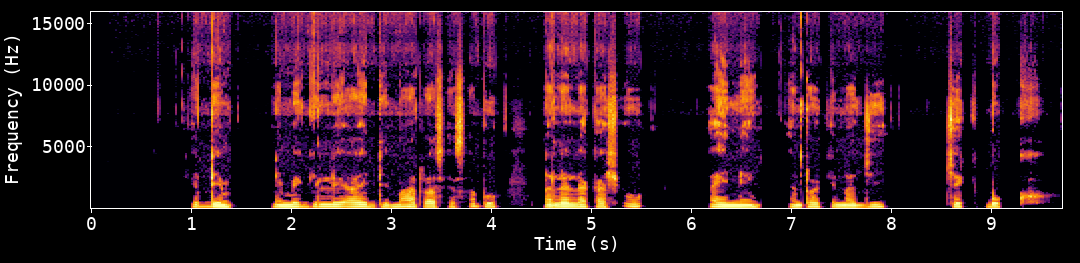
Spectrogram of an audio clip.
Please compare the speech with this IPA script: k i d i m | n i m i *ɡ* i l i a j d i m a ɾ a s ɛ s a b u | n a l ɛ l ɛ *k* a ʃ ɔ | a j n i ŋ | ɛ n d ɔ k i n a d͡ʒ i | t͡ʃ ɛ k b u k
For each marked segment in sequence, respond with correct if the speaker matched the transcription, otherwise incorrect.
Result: correct, correct

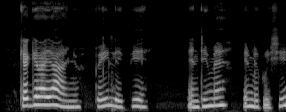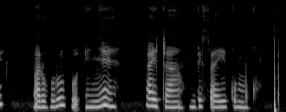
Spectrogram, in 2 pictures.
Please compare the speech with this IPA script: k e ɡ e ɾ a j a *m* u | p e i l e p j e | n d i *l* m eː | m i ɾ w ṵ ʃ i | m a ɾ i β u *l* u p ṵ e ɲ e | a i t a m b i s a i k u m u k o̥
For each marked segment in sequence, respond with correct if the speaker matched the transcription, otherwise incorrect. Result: incorrect, incorrect, incorrect

